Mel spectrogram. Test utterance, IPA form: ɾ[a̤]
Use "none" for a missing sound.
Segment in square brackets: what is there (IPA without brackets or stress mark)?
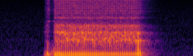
a̤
